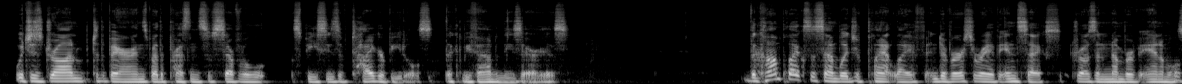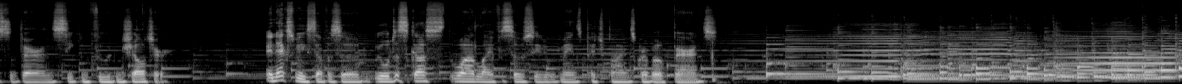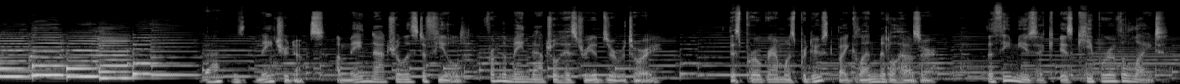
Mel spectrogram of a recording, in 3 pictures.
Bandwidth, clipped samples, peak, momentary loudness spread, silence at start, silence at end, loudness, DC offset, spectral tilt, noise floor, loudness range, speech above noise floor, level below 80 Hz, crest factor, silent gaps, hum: over 20 kHz; under 0.1%; -4 dBFS; 11 LU; 0.15 s; 0 s; -22 LUFS; under 0.1%; -5 dB/octave; -70 dBFS; 8 LU; 48 dB; -68 dBFS; 18 dB; none; none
